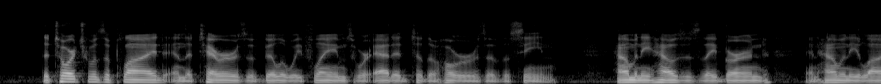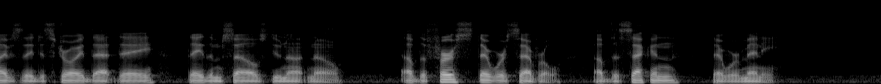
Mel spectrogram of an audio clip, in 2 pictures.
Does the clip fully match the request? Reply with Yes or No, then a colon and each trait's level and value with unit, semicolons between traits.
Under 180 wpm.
Yes: average, 165 wpm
